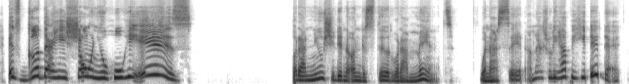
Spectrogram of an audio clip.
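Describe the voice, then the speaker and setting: A woman's voice: on the high side, darkish tone, dry recording, clean studio sound. A woman life coach giving advice on a livestream, emphatic and repeating points for stress.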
